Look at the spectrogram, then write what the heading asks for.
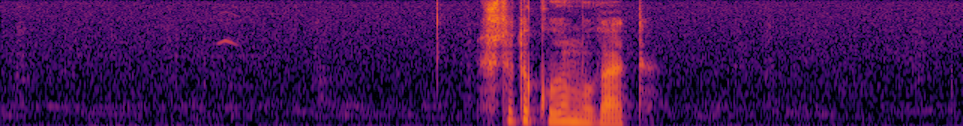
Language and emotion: Russian, neutral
